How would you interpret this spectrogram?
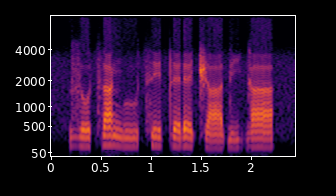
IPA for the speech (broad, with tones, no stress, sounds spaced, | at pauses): z o˨ t͡s a˦ ŋ uː˨ t͡s e˦ t ɛ˦ ɾ ɛ˦ t͡ʃ aː˨ ɗ i˨ ɡ a˦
